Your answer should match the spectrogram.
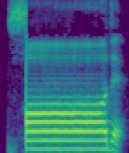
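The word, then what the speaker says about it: صاد: সদ সদ সদ যখন আমরা পড়ি তখন আমাদের জিহ্বার অবস্থান এবং যেখানে ছিল সেখানেই থাকবে, কিন্তু আমাদের উচ্চারণটা একটু মোটা হবে।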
